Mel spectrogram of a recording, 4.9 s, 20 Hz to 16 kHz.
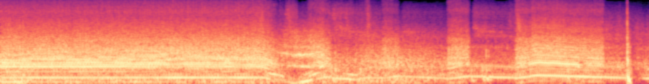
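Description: Five-cylinder Audi RS3 in the racing game Forza Horizon 3, a steady high-speed engine drone, then hard braking with squealing tires and the engine note dropping and surging through downshifts, ending with a sharp knock.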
